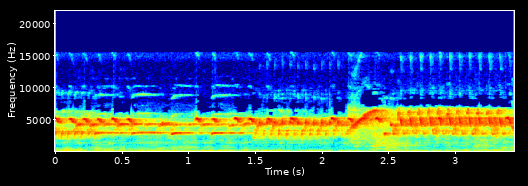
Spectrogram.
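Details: Canary song tied to mating with its female, a fast high pulsing trill that changes pitch midway, then a rising swoop and a bright sustained rattle.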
